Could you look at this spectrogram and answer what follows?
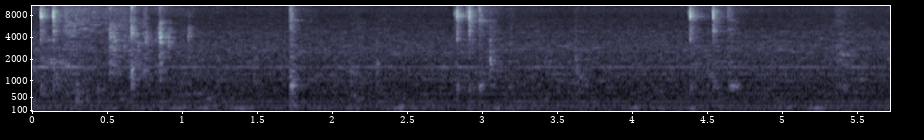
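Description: Faint, irregular clicks of a computer mouse, some in quick pairs, over a low steady room hum.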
